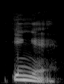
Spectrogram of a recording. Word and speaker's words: Inge: Well, my name is pronounced Inge in German.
